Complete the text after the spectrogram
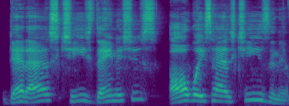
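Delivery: ordinary delivery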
